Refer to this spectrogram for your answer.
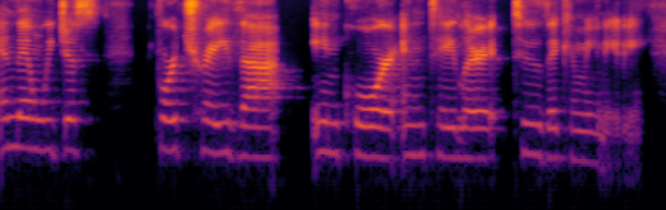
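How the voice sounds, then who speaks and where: A woman with a Spanish accent at a fairly slow pace, with ordinary pitch variation. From Puerto Rico. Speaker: small business owner. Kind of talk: interview. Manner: code-switching with hesitations.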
